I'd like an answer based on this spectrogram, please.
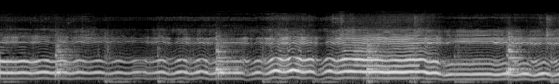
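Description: A male burrakatha singer holding a long, wavering sung note, dropping to a lower note near the end, over soft steady drum beats.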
